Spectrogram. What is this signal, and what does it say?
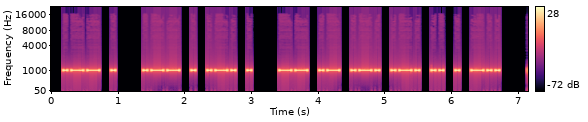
Morse code, heard as a keyed tone, about 20 wpm, 1000 Hz. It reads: WE WERE MARRIED
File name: qotdfiles / 20wpm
